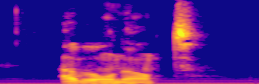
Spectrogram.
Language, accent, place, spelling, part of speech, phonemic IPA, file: French, France, Lyon, abondante, adjective, /a.bɔ̃.dɑ̃t/, LL-Q150 (fra)-abondante.wav
- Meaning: feminine singular of abondant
